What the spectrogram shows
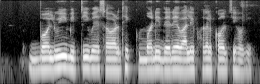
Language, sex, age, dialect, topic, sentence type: Magahi, male, 18-24, Western, agriculture, question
